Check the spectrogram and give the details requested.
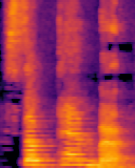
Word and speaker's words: September: 过去了。September，这里要注意的是，这里有个 P 是吧？Sep，哎，那这个 P 呢是没有发音的啊，它有这样一个口型，但是没有发出这个音来，所以 Sep。September 直接就读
